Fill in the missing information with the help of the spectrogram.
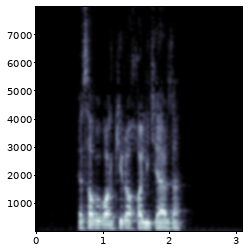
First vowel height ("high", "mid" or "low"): mid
